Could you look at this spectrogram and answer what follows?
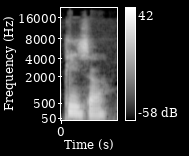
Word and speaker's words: pizza: to our next word this word is not pizza or pizza it is pronounced Pizza the Z gives a sound Pizza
